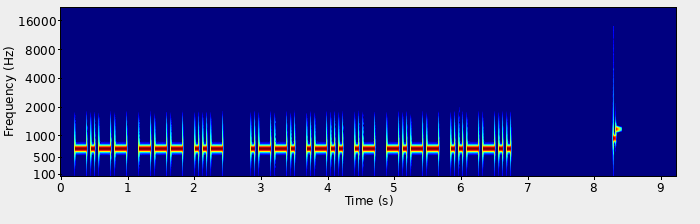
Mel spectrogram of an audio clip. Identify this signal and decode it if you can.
Morse code, heard as a keyed tone, about 20 wpm, 700 Hz. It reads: YOU PLAY?
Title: Sentences from Top 1400 Words 20wpm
